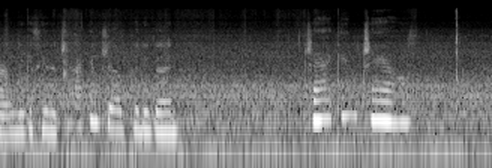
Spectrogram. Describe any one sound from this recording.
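A woman talks close by in a soft, playful voice.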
